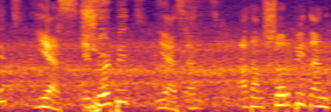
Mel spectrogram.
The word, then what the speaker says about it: Szurpit: Szurpit?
